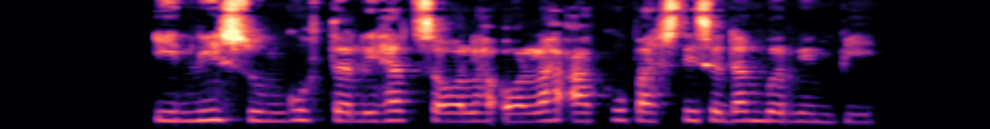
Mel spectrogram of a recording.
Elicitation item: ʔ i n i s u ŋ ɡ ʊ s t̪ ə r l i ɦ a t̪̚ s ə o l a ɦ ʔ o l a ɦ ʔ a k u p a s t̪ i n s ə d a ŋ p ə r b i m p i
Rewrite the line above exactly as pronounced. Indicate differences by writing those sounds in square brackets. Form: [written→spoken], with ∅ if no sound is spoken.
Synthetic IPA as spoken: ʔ i n i s u ŋ ɡ ʊ [s→h] t̪ ə r l i ɦ a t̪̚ s ə o l a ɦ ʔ o l a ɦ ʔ a k u p a s t̪ i [n→∅] s ə d a ŋ [p→b] ə r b i m p i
